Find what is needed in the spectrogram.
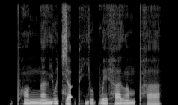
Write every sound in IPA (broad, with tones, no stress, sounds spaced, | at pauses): pʰ ɔ̃˦ n n̪ ã˦ l j u˥˧ t͡ɕ a˨ ʔ pʰ j u˦ p w e˥˧ h a˦ l ɔ̃˥˧ m pʰ a˧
